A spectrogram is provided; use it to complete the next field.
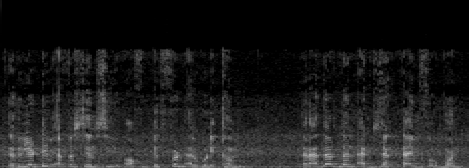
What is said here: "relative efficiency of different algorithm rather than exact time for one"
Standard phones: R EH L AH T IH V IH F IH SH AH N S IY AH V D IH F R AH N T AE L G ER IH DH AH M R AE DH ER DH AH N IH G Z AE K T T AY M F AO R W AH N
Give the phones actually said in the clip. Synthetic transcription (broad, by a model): R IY L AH T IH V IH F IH S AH N S IY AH F D IH F R AH N T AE L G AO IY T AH M R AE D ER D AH N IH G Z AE K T T AY M F AO R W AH N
